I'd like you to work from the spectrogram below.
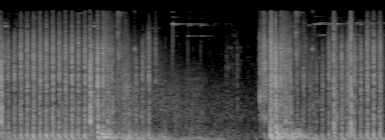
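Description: Rapid automatic gunfire in the shooter Warzone, two fast bursts of evenly spaced shots separated by a quieter pause with a fading tail, sharp and close.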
